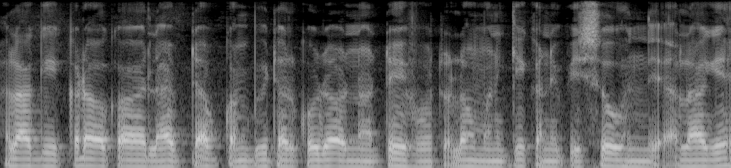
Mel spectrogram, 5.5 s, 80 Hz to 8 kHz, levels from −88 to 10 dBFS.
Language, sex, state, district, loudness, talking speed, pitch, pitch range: Telugu, male, Andhra Pradesh, Sri Satya Sai, -17 LUFS, 140 wpm, 110 Hz, 105-115 Hz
